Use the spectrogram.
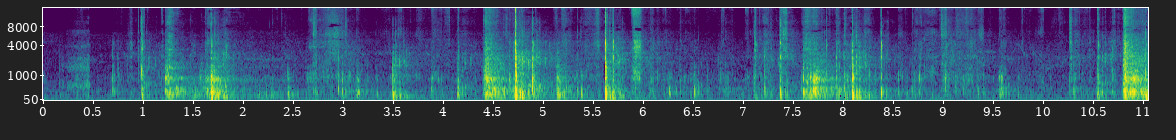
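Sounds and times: basketballs bouncing on hard court: 1.0 - 2.0, 3.5 - 6.3, 7.1 - 8.6, 10.5 - 11.0.

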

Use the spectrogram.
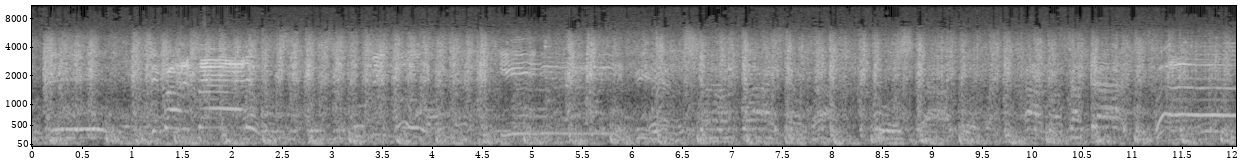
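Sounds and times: fast samba percussion: 0.0 - 12.0
voices singing: 0.0 - 12.0.

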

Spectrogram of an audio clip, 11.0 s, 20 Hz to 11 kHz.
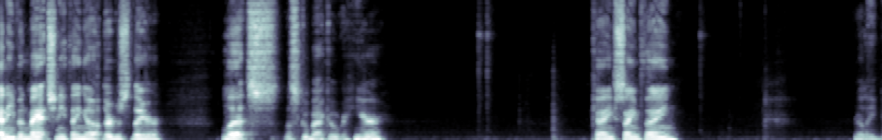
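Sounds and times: computer mouse clicks: 6.0 - 6.2.

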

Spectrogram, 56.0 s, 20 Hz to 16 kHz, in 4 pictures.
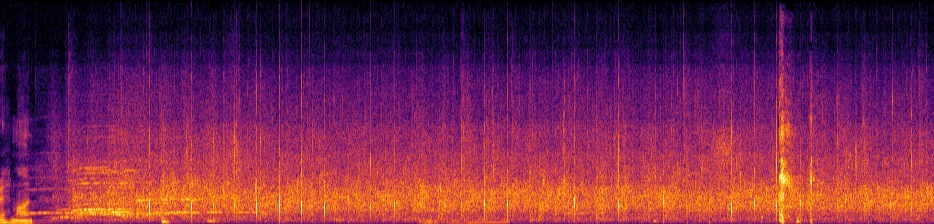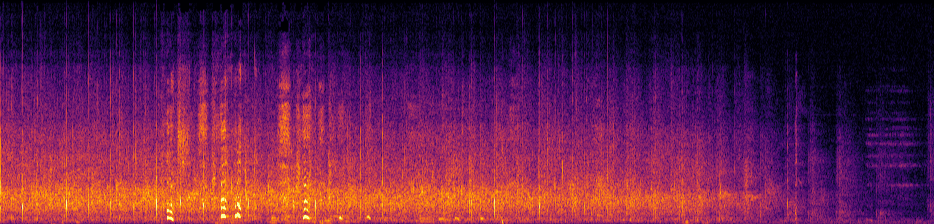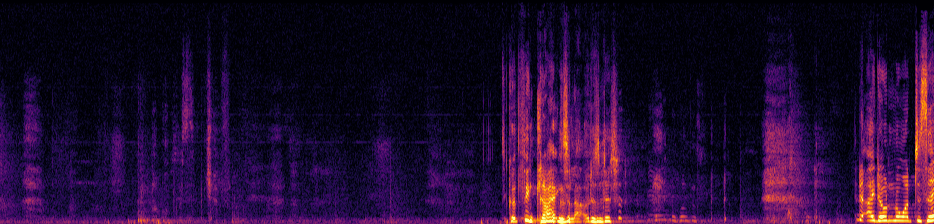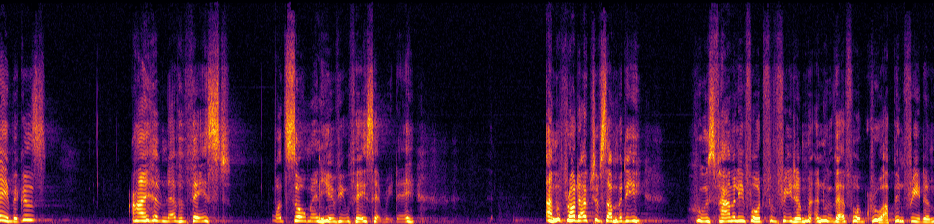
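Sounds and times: audience applauding: 0.6 - 27.3
voices: 16.6 - 21.8.

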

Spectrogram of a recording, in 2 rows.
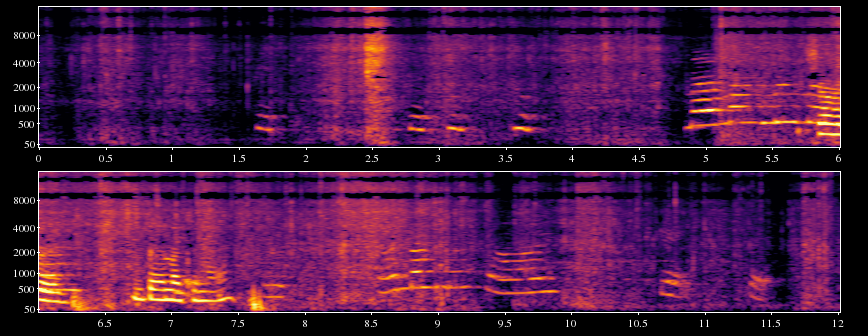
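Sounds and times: cellophane wrap crinkling: 0.0 - 12.0
child's voice calling out: 4.8 - 6.4, 8.6 - 10.0, 10.6 - 11.6.

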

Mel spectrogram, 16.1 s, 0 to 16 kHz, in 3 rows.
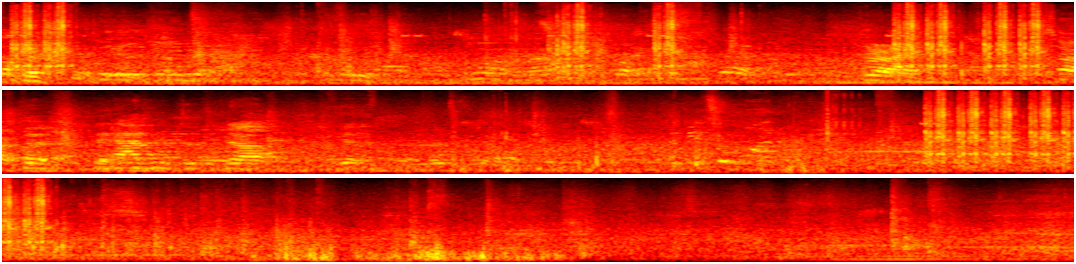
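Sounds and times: camera shutter clicks: 4.5 - 5.3, 10.0 - 11.0.

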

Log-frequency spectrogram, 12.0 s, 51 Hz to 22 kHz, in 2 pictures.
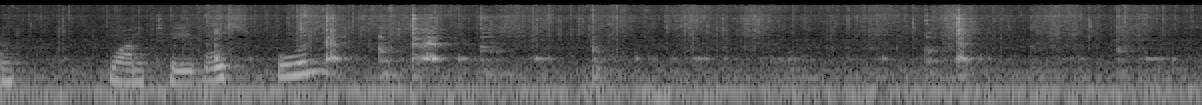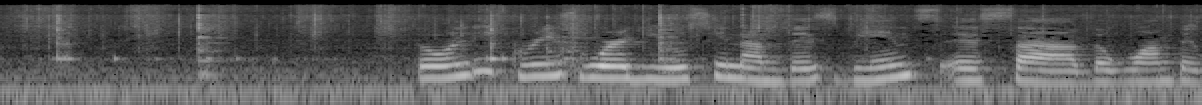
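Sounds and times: ham sizzling in a skillet: 0.0 - 12.0
metal tongs clinking on pan: 1.0 - 10.6.

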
